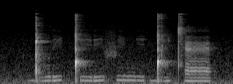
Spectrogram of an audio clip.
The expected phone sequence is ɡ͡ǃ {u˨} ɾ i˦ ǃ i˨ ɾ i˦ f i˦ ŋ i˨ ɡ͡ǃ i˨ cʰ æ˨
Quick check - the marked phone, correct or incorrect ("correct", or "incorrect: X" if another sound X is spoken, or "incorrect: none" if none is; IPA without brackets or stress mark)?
correct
